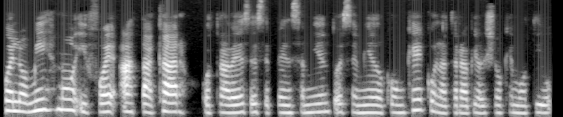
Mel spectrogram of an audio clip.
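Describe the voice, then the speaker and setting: A young adult woman vlogging, telling viewers about her own experience in an animated way and acting out what she once said. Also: fairly high pitch, fairly quick, no room sound. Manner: animated, acts out her own past words. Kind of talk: personal storytelling to viewers.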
